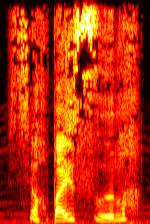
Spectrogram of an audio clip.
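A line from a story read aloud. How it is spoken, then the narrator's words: Trembling, bursting into tears. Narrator (Chinese): 他哆嗦了半天，才突然哭出来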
